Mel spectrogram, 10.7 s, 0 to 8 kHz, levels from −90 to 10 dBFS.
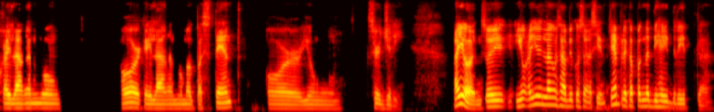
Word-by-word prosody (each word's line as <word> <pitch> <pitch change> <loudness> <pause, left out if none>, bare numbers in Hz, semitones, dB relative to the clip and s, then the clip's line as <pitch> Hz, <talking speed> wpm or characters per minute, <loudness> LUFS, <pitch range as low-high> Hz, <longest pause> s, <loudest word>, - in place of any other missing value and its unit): kailangan 120 0 +1
mong 120 -1 -4 0.9
or 130 +1 +2
kailangan 110 -1 -1
mong 115 -1 -7
magpa-stent 130 +6 -1 0.4
or 110 -1 -5
yung 105 -1 -12 0.4
surgery. 110 -4 -8 0.8
Ayun 105 +1 +8
so - - -1
ayun 165 +6 +1
lang 205 - +5
ang - - -8
sabi 165 -2 0
ko 165 - -3
sa 145 - -4
asin 125 -2 -6
siyempre 205 -2 +2
kapag 170 0 -1
na-dehydrate 150 -8 -2
ka 95 -2 -13
125 Hz, 125 wpm, -23 LUFS, 110-160 Hz, 0.9 s, Ayun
